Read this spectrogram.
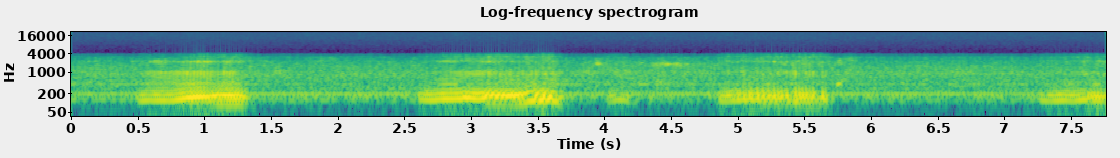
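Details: Sleeping dog snoring: deep, rattling snores, about one every two to three seconds; ordinary snoring.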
